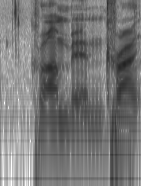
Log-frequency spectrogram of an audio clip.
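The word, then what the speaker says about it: Khruangbin: do you spell it oh you say it krom bin it's wow yeah what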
